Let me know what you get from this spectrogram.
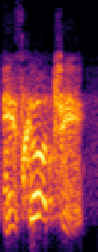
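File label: Serbian bailout mood low, speech; War Thunder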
